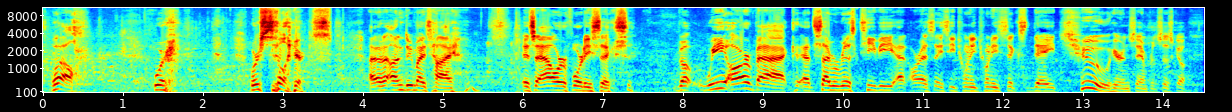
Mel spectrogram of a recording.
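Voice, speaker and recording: A man speaks at a fairly slow pace with a fairly high pitch and lively intonation, leaving long, frequent pauses over noticeable background noise. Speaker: cybersecurity news show host. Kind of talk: casual comedic banter on live broadcast. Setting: live broadcast booth at a conference. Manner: animated.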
